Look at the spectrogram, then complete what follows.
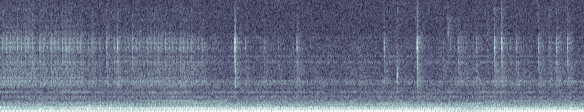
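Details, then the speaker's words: Low pulsing motorboat-like drone, about three throbs a second, from household water pipes in the wall while plants are watered outside; water hammer, expected to settle after a while. "It's It's cuz the the wall is right outside my right outside this room. So, it's it's doing a water hammer. It'll It'll straighten out after a little bit."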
